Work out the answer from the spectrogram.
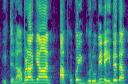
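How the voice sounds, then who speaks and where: Woman playing a smug teasing neighbour man, high voice. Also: brisk, close to an everyday voice. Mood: mocking. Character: teasing, smug male family acquaintance and neighbour.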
